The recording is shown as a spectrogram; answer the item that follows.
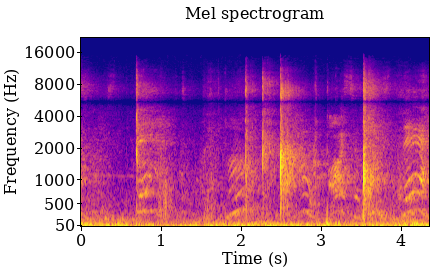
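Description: Indistinct voices in a large room, with several sharp taps or clicks; the loudest comes about two and a half seconds in, and another near the end.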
